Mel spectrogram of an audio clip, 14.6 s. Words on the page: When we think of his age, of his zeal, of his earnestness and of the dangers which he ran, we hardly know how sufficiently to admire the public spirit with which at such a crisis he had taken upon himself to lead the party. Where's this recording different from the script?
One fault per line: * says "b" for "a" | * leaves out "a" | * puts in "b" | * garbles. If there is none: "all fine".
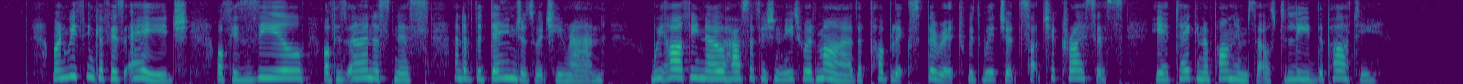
all fine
